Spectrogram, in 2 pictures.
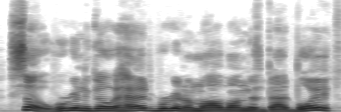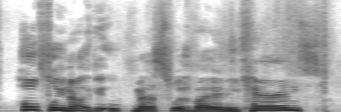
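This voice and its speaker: A man's voice: sits high, fast talker, mellow, dry recording. A young man vlogging from inside a helmet on a mountain trail, out of breath and talking in a loose, slangy way. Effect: talking from inside a helmet with the visor down. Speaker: e-bike vlogger. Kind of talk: casual chat while riding.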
